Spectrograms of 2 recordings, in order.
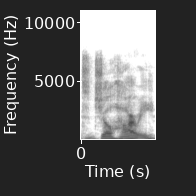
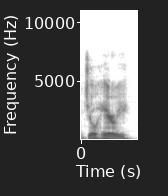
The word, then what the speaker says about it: Johari: and harry ingram and they combine their first names so maybe it's joe excuse me joe harry but i like johari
